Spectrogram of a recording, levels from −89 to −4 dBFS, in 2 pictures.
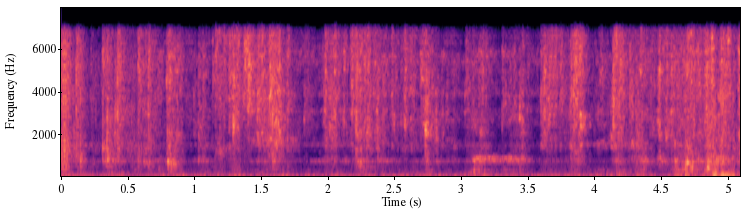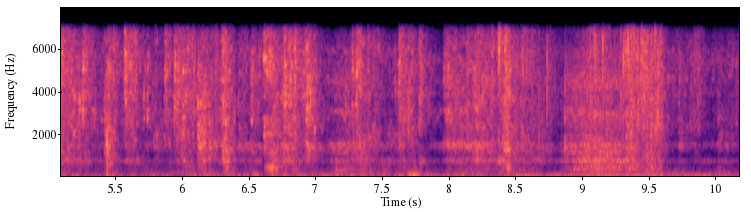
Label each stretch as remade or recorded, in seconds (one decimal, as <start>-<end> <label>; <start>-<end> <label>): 0.0-0.7 recorded; 0.7-8.5 remade; 8.5-9.6 recorded; 9.6-10.2 remade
